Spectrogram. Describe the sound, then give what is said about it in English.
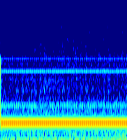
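A steady, unbroken outgoing telephone call tone hums at an even volume for the whole moment, clear, with no voices or other sounds around it. “No, I'm calling her.”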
